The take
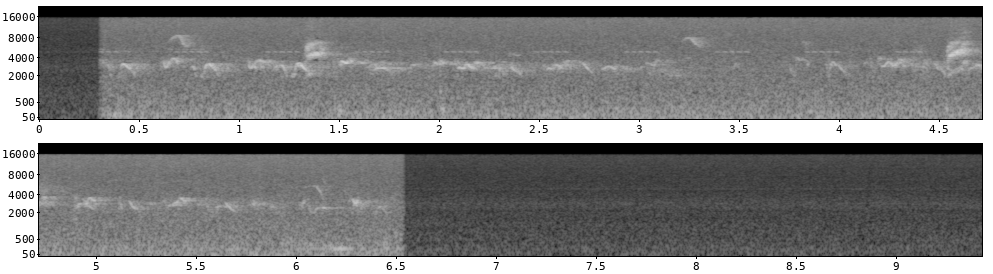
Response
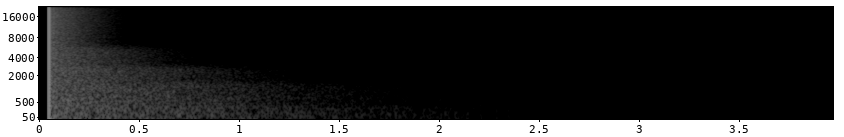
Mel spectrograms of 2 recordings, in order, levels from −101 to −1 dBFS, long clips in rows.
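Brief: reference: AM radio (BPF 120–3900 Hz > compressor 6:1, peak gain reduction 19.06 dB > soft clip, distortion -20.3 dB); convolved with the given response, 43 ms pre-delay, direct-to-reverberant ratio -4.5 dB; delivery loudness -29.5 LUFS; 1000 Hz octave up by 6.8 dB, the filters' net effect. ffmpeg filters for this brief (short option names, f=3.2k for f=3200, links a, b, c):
-filter_complex "[0:a]equalizer=f=1k:t=o:g=8.5,asplit=2[a][b];[1:a]atrim=start_sample=2205,adelay=43[c];[b][c]afir=irnorm=-1:irlink=0,volume=6.5dB[d];[a][d]amix=inputs=2:normalize=0,highpass=120,lowpass=3.9k,acompressor=threshold=-34dB:ratio=6,asoftclip=threshold=-28dB,volume=7dB"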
